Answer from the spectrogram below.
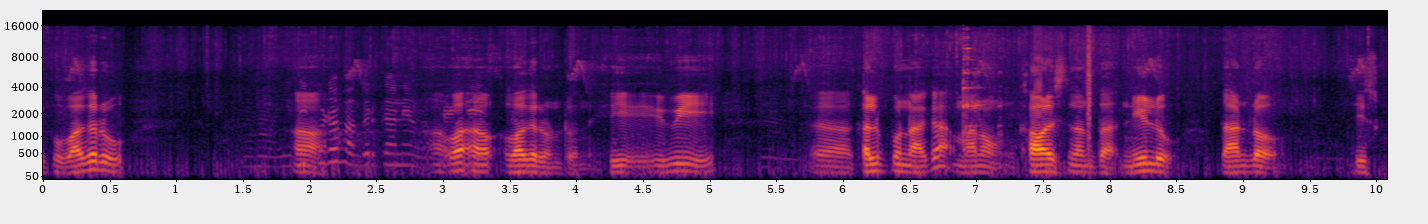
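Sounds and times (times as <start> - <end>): man talking: 0.0 - 0.6, 1.9 - 2.2, 3.0 - 5.1, 5.8 - 10.0
flying insect buzzing: 1.4 - 6.6.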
